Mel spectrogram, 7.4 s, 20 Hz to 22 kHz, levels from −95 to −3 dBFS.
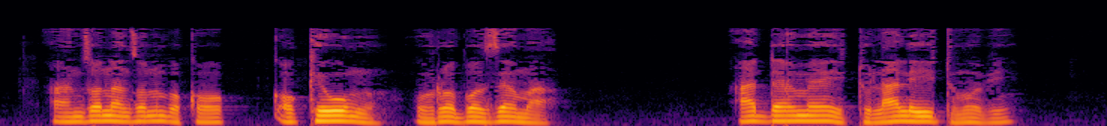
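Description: Throughout, the speech was likely encoded with AAC-LC compression at a low bitrate, fitting about 32 kbps. The encoder cut everything above 9.8 kHz and coarsely quantised the rest, leaving plainly audible dull, smeared speech with a warbling, fizzy edge on sibilants.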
